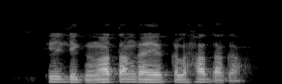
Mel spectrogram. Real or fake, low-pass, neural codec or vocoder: real; 7.2 kHz; none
